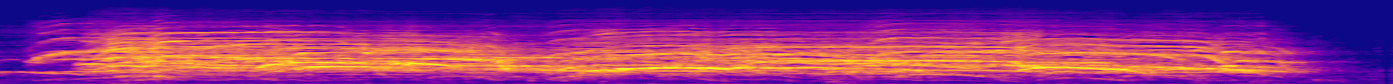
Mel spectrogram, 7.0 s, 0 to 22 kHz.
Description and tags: Scared Crowd
Recorded with Sony HXR-MC50U Camcorder with an audience of about 40.
afraid, crowd, mob, scared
